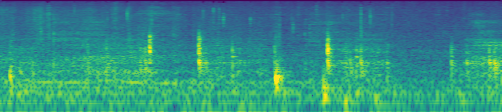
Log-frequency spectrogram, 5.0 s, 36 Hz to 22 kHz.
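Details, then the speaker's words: 1941 74ci Knucklehead bobber, gearbox rotated slowly by hand after a badly deburred speedometer drive gear causing most drag was found: dull uneven chunk-chunk-chunk about twice a second; other issues remain, source unconfirmed. "there's still other issues in there you hear the unevenness as rotating it the chunk chunk chunk noise"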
